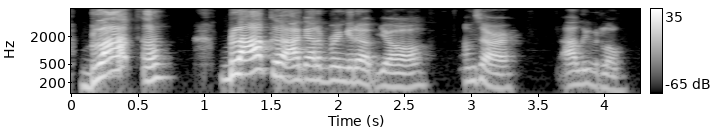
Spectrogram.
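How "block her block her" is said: imitating a loud, higher command to block her; mock order. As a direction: bark it out louder and higher each time. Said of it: "Like they said".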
